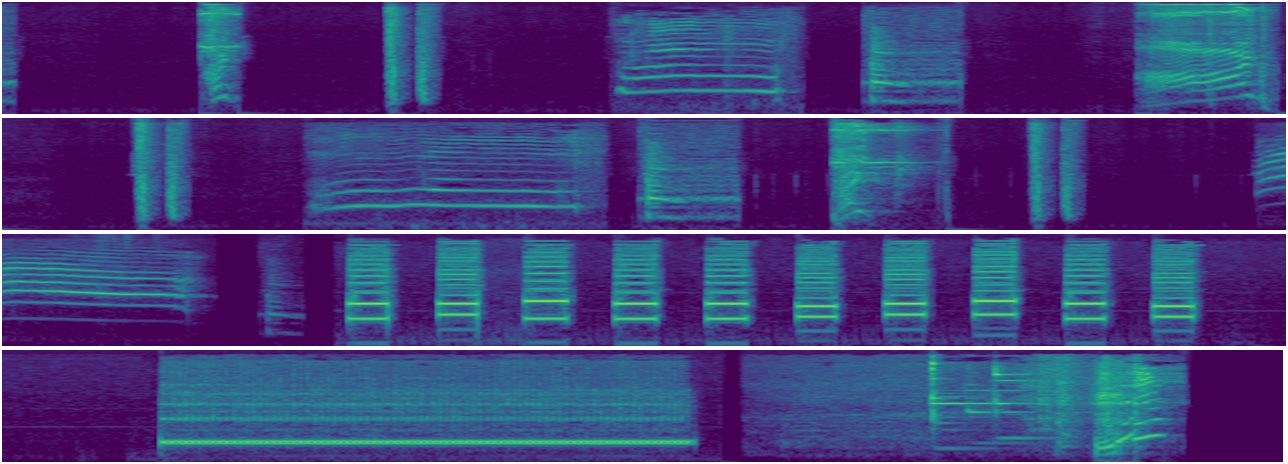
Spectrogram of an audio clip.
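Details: Domestic cat meowing in a series of short, separate, drawn-out meows, each sliding downward in pitch and spaced by brief silences, followed by a run of rapid, evenly repeated electronic beeps and a steady sustained tone.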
